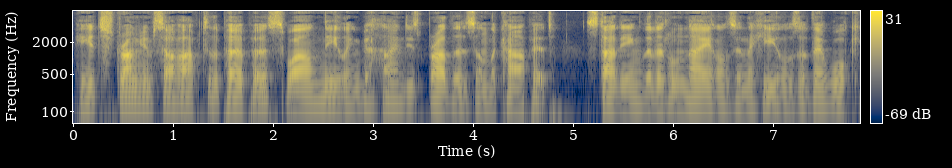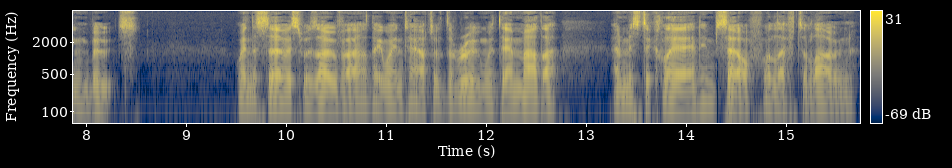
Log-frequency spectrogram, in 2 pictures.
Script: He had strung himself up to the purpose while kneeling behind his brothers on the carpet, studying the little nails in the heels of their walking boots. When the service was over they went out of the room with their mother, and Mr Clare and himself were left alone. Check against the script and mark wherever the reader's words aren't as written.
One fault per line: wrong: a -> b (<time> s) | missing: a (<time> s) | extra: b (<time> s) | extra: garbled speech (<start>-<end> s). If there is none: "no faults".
no faults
